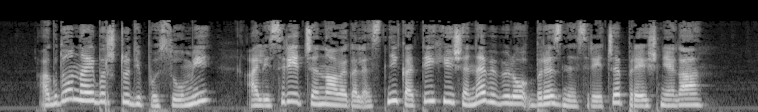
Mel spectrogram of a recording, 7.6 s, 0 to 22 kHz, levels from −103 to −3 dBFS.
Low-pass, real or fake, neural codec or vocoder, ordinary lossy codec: 19.8 kHz; fake; vocoder, 48 kHz, 128 mel bands, Vocos; MP3, 48 kbps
